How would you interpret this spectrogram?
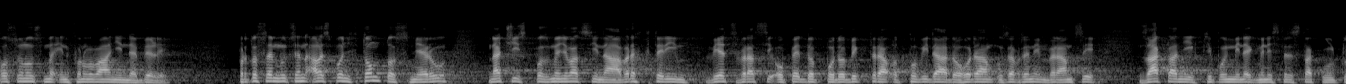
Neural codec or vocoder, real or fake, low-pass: none; real; 7.2 kHz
